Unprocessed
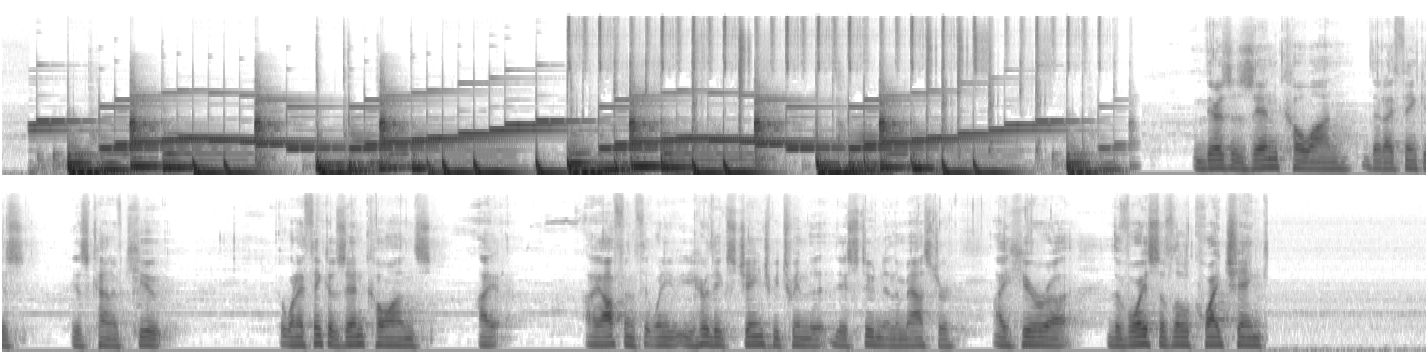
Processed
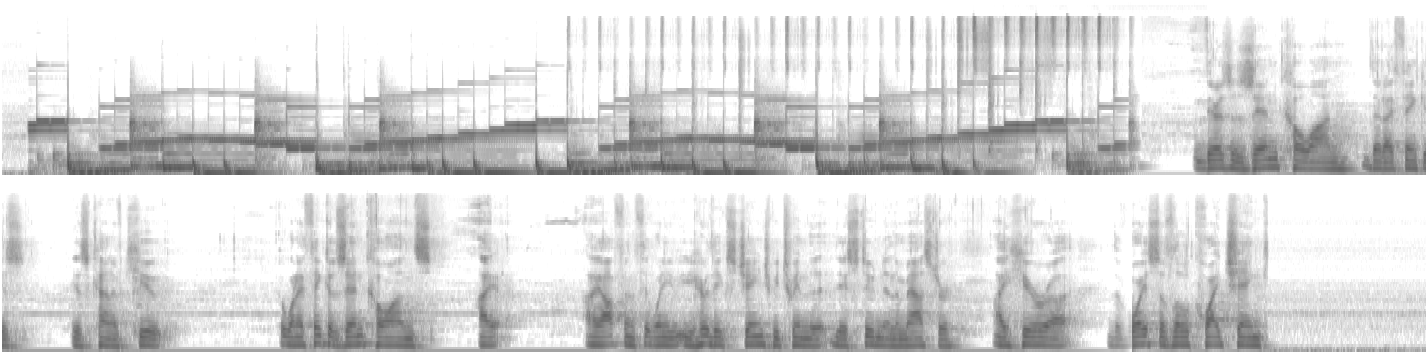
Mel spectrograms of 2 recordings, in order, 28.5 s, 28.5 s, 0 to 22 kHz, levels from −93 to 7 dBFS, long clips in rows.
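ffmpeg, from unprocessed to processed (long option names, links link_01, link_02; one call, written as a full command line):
ffmpeg -i in.wav -filter_complex "[0:a]asplit=3[link_01][link_02][link_03];[link_01]afade=type=out:start_time=9.54:duration=0.02[link_04];[link_02]aemphasis=mode=production:type=bsi,afade=type=in:start_time=9.54:duration=0.02,afade=type=out:start_time=12.04:duration=0.02[link_05];[link_03]afade=type=in:start_time=12.04:duration=0.02[link_06];[link_04][link_05][link_06]amix=inputs=3:normalize=0,asettb=1/sr,asplit=3[link_07][link_08][link_09];[link_07]atrim=end=17.484[link_10];[link_08]atrim=start=17.48:end=19.13,asetpts=PTS-STARTPTS,afade=type=in:duration=0.004:curve=qsin,afade=type=out:start_time=1.646:duration=0.004:curve=qsin,highshelf=frequency=3600:gain=10.5[link_11];[link_09]atrim=start=19.126[link_12];[link_10][link_11]acrossfade=duration=0.004:curve1=hsin:curve2=qsin[link_13];[link_13][link_12]acrossfade=duration=0.004:curve1=qsin:curve2=hsin,asplit=2[link_14][link_15];[link_14]atrim=end=25.54,asetpts=PTS-STARTPTS,afade=type=out:start_time=24.68:duration=0.86[link_16];[link_15]atrim=start=25.54,asetpts=PTS-STARTPTS,afade=type=in:duration=0.004:curve=hsin[link_17];[link_16][link_17]concat=n=2:v=0:a=1,equalizer=frequency=7500:width_type=o:width=0.27:gain=-6.5,bandreject=frequency=50:width_type=h:width=6,bandreject=frequency=100:width_type=h:width=6,bandreject=frequency=150:width_type=h:width=6,bandreject=frequency=200:width_type=h:width=6,acompressor=threshold=-31dB:ratio=12,volume=-2.5dB" out.wav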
